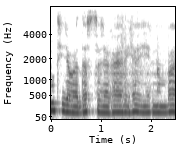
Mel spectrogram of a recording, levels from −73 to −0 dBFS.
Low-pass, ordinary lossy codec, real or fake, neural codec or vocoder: 7.2 kHz; Opus, 64 kbps; real; none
